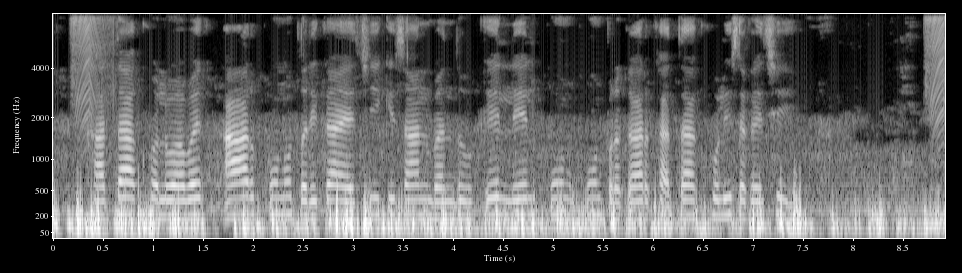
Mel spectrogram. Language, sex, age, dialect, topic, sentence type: Maithili, female, 36-40, Angika, banking, question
